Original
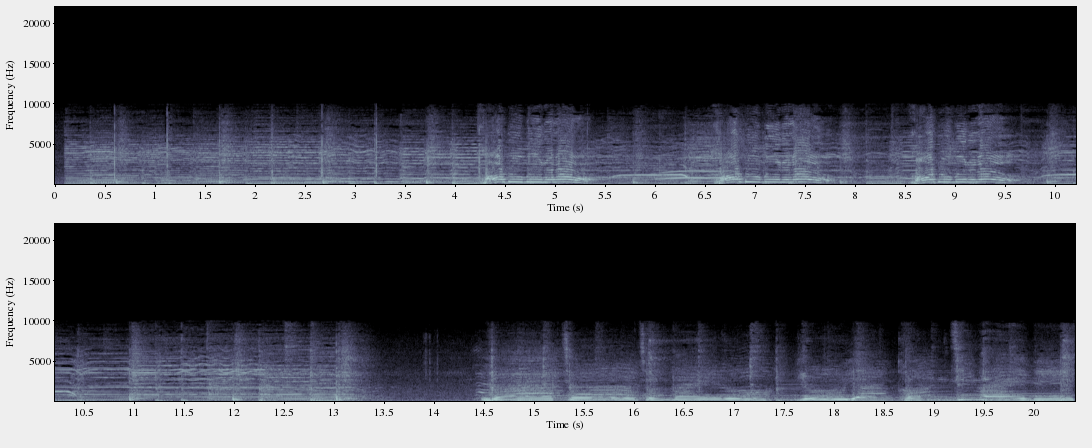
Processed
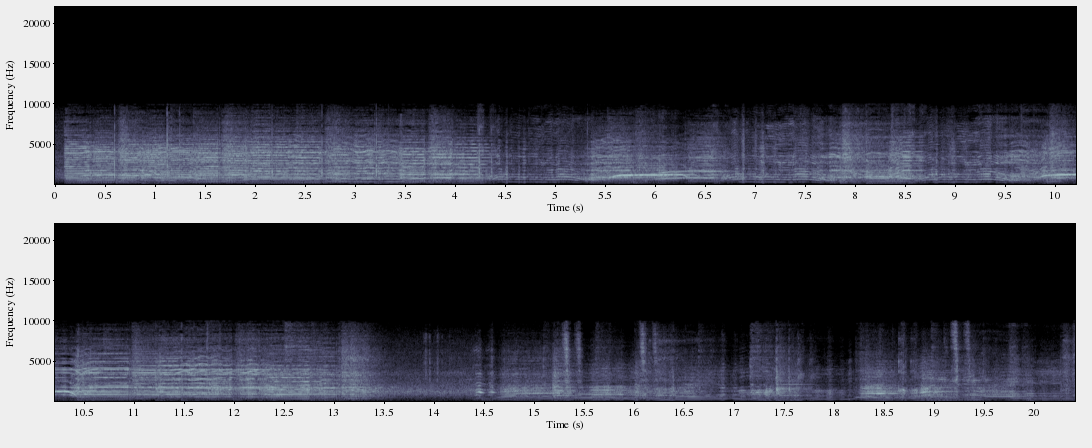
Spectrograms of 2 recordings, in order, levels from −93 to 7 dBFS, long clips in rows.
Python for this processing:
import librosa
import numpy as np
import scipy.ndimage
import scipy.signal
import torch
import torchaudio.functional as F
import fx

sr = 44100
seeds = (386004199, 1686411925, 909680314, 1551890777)

y = fx.over_compress(x, sr, threshold_db=-33.0, ratio=-1.0)
y = fx.highpass_res(y, sr, hz=1200.0, q=2.0)
y = y + 10.0 ** (-8.5 / 20.0) * np.pad(y, (int(124 * sr / 1000.0), 0))[:len(y)]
